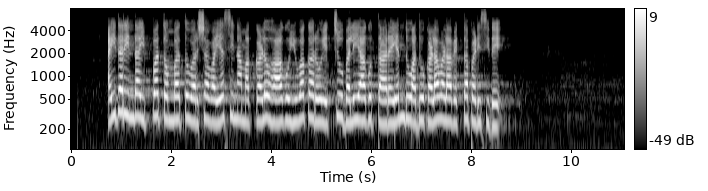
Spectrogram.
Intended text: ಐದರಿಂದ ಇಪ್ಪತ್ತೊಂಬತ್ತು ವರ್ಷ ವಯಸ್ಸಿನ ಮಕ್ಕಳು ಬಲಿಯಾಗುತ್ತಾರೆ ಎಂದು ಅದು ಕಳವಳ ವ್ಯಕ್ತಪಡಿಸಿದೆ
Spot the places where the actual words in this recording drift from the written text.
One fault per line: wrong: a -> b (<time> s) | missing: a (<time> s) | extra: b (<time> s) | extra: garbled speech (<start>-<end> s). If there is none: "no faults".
extra: ಹಾಗೂ ಯುವಕರು ಹೆಚ್ಚು (4.0 s)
